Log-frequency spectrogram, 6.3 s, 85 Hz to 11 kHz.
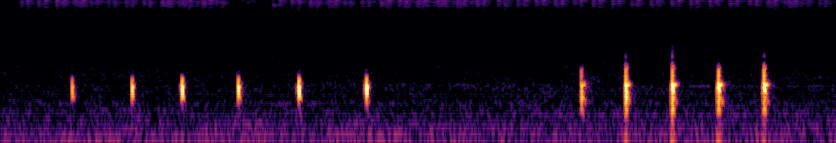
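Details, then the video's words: Southern Oak Bush-cricket, Starnberg, Germany, 7 August 2023, through a Pettersson D 100 ultrasound detector: six quick ticks about half a second apart, a pause, then a louder burst of five taps. "Meconema meridionale -- Südliche Eichenschrecke -- Southern Oak Bush-cricket"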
